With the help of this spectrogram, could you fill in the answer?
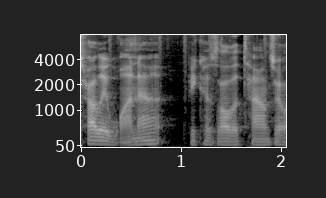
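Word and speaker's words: Onett: I was like, I always just pronounced it like on it. Like the words on it.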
